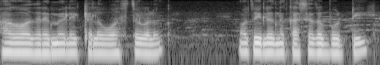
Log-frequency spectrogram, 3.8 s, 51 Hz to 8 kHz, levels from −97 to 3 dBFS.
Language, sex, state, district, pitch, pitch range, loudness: Kannada, male, Karnataka, Koppal, 140 Hz, 135-140 Hz, -15 LUFS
